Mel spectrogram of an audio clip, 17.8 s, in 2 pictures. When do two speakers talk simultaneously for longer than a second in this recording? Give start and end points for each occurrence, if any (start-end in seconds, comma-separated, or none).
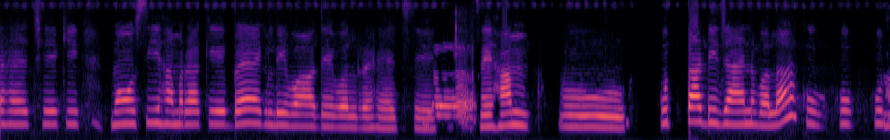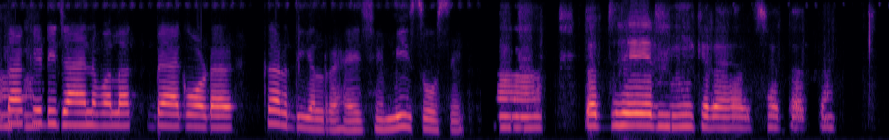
none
